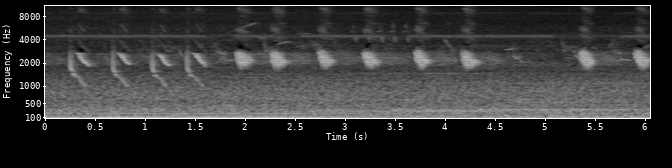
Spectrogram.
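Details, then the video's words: Night song of a mockingbird outside a Texas bedroom window at 4 am: quick downslurred notes repeated, then a steady run of rough, squawky notes about three per second. "Mockingbird Singing Outside My Bedroom Window...at 4am!"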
